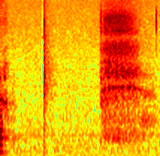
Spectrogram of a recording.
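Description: The end of a man's spoken word, then a single faint click, likely a laptop key advancing the slide, and about half a second of breathy hiss as the speaker draws breath before talking again.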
